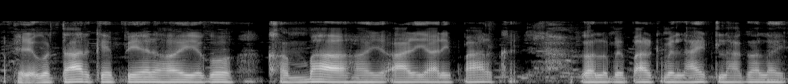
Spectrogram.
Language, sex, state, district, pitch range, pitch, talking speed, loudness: Bajjika, female, Bihar, Vaishali, 105-115 Hz, 110 Hz, 145 wpm, -19 LUFS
